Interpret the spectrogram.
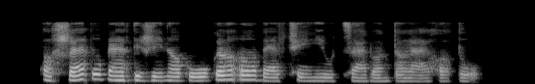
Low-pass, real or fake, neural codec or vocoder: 7.2 kHz; fake; codec, 16 kHz in and 24 kHz out, 1.1 kbps, FireRedTTS-2 codec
